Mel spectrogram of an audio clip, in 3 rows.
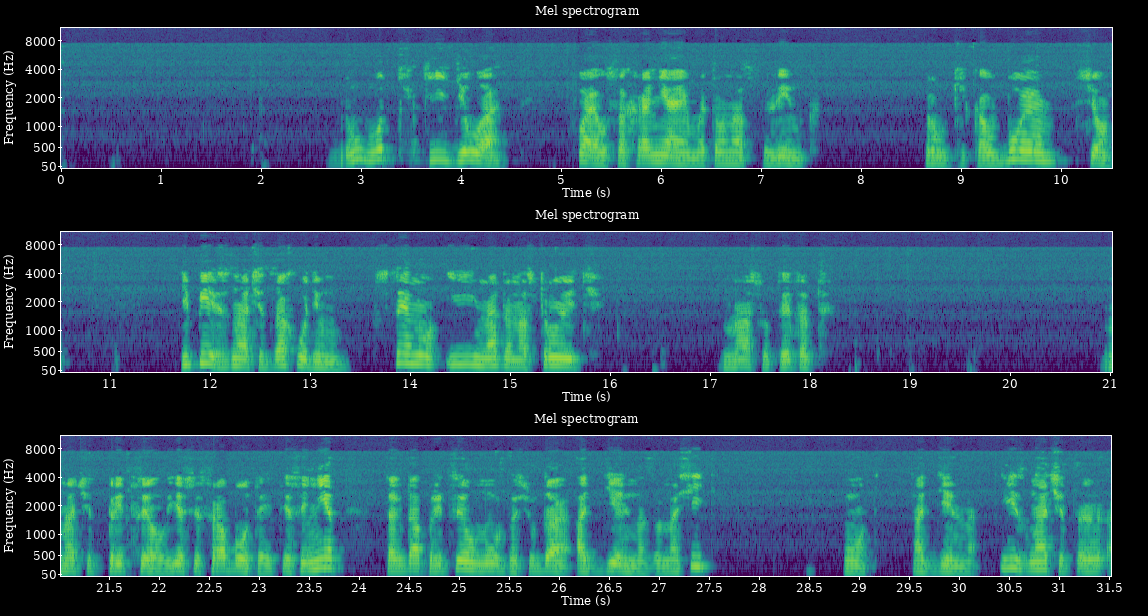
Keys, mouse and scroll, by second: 0.6-2.1 shift+middle drag, 5.0-9.6 drag, 12.6 middle click, 14.8 middle click, 16.8 middle click, 18.8 shift+middle click, 19.8-21.5 shift+middle drag.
